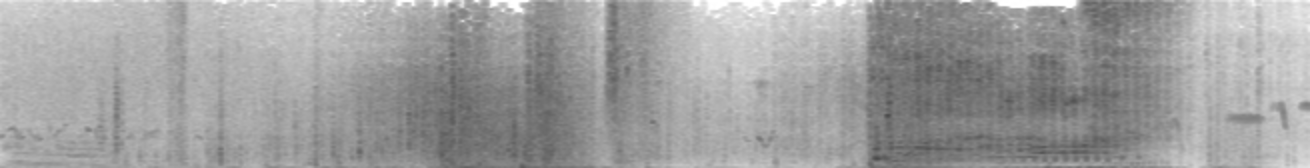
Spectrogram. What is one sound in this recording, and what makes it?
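A large beast roars and thrashes loudly.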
